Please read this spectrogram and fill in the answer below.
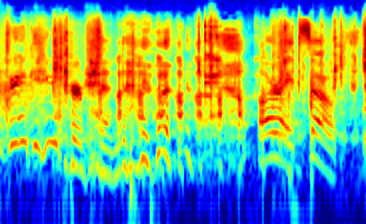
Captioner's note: laughter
